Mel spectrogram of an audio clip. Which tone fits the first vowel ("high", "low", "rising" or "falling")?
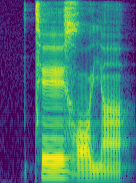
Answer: high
